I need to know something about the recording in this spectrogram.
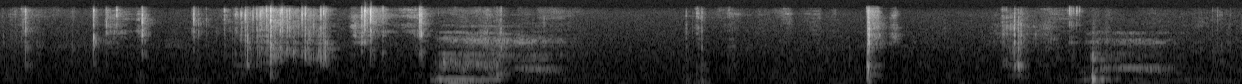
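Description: Faint rustling and a few sharp clicks of trading cards and a plastic card sleeve being handled, as a card is slipped into a sleeve.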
